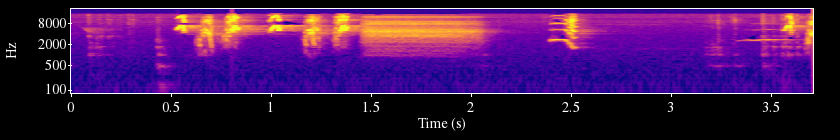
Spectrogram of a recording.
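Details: Oriental magpie-robin (kacer) song played to provoke a rival to fight. Fast run of sharp repeated chips leads into a long harsh hissing rasp, then a single downward-slurred whistle and another quick burst of chips.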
